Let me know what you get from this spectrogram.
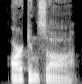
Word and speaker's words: Arkansas: Arkansas. That's how you pronounce that state, by the way.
